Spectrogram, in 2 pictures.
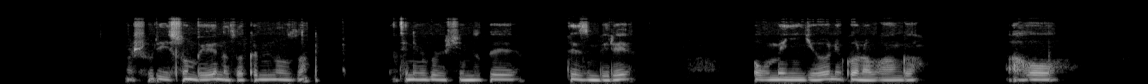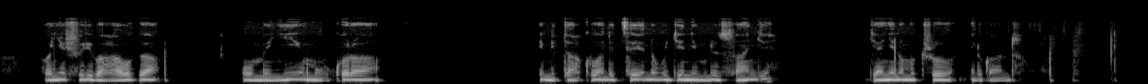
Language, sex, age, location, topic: Kinyarwanda, female, 50+, Nyagatare, education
